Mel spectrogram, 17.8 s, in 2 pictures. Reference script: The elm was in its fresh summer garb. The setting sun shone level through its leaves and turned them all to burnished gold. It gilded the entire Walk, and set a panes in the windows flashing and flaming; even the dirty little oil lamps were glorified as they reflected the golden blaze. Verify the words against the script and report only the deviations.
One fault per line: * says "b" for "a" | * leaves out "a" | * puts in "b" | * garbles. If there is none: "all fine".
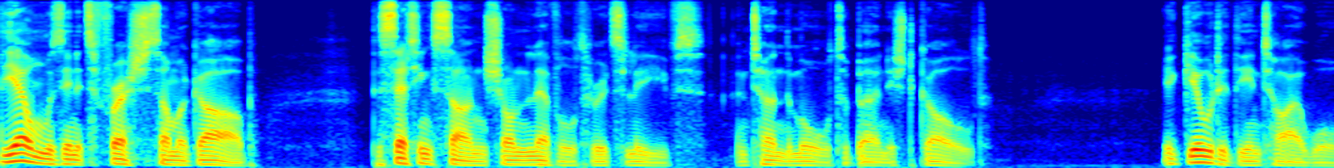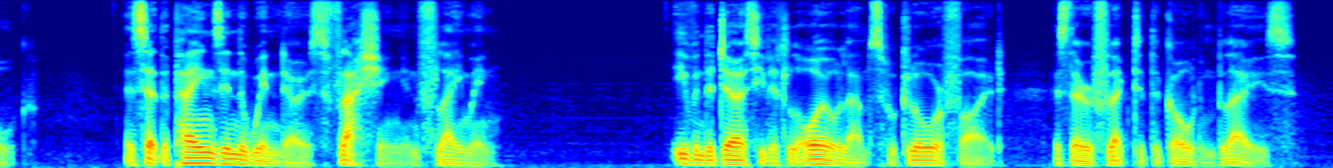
* says "the" for "a"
